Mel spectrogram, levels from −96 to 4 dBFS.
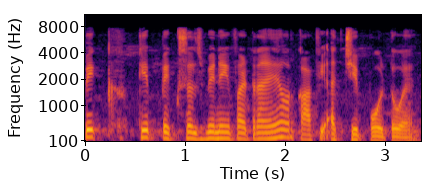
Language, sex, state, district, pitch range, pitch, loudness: Hindi, male, Uttar Pradesh, Budaun, 125-180 Hz, 155 Hz, -21 LUFS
